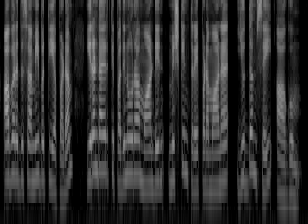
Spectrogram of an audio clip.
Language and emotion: Tamil, neutral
